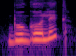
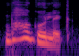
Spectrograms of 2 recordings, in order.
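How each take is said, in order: First: भूगोलिक begun "bhoo" instead of "bhau"; wrong pronunciation. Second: Said in the usual way. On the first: Shown as a demonstration. Teacher showing a common error, भूगोलिक begun as "bhoo". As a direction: put a long oo in the start of भूगोलिक. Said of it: "अशुद्ध". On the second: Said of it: "शुद्ध".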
